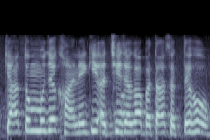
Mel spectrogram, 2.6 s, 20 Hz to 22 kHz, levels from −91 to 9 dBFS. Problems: none marked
